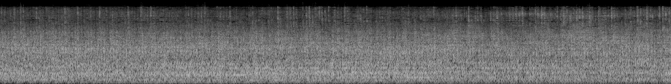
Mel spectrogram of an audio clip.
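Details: Newly bought used tractor with engine trouble and no hydraulic pump, recorded on camera microphone; uneven idle with irregular stumble about every half second and hissy, breathy exhaust, a definite miss.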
